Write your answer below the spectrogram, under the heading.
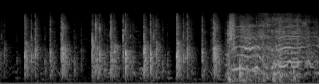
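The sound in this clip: Applause from a whole gathering, a run of quick, uneven hand claps in loud bursts that soon merge into a denser wash of clapping.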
